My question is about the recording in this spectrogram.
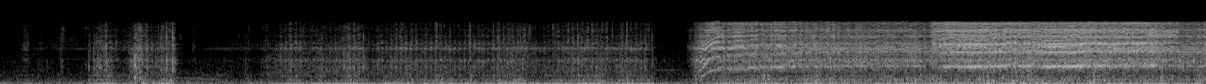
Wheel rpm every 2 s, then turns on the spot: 10, 10, 20, 50, 220, 220.
0-6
